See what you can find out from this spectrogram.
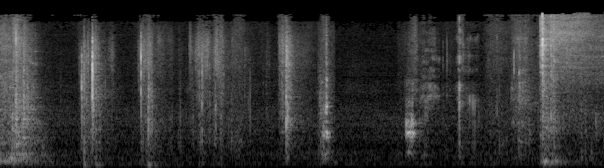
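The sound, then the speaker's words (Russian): A girl tastes food from a small packet, giving faint, irregular crinkles and many sharp little bites and clicks in a quiet setting. “Девочка обыскивает ящички в стенах. Находит пакетик с едой. Пробует.”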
